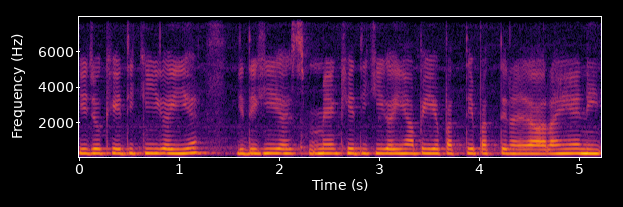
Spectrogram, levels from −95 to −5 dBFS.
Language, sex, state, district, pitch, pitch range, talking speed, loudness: Hindi, female, Bihar, Madhepura, 255 Hz, 250-255 Hz, 310 wpm, -30 LUFS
